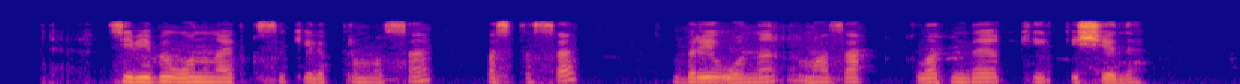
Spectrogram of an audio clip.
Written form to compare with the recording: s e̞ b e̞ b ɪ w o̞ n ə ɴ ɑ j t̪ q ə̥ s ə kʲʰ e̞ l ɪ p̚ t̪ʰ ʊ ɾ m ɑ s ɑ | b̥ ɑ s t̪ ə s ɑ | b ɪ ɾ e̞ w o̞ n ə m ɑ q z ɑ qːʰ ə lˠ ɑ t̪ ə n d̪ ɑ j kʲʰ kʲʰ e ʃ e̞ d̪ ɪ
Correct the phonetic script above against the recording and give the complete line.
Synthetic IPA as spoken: s e̞ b e̞ b ɪ w o̞ n ə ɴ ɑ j t̪ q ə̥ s ə kʲʰ e̞ l ɪ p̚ t̪ʰ ʊ ɾ m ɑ s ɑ | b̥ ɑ s t̪ ɑ s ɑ | b ɪ ɾ e̞ w o̞ n ə m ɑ z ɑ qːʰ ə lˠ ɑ t̪ ə n d̪ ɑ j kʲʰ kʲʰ e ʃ e̞ d̪ ɪ

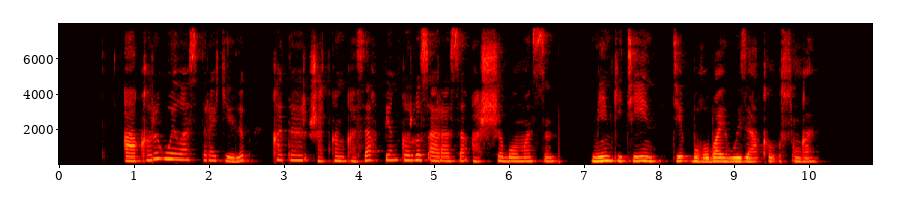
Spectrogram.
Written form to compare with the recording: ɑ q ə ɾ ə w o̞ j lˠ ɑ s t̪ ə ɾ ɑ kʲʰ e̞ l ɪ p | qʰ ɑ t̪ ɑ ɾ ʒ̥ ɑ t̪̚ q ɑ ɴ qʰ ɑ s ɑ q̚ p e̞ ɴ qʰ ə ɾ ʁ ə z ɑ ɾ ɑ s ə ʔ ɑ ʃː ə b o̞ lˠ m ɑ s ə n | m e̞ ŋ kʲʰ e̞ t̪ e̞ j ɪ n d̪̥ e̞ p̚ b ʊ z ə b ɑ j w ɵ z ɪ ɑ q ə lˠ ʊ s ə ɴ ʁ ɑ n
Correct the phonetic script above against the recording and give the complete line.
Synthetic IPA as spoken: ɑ q ə ɾ ə w o̞ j lˠ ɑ s t̪ ə ɾ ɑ kʲʰ e̞ l ɪ p | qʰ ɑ t̪ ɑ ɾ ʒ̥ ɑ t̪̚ q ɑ ɴ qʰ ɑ z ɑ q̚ p e̞ ɴ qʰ ə ɾ ʁ ə z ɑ ɾ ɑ s ə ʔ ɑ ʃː ə b o̞ lˠ m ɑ s ə n | m e̞ ŋ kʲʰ e̞ t̪ e̞ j ɪ n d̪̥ e̞ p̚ b ʊ ʁ ə b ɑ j w ɵ z ɪ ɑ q ə lˠ ʊ s ə ɴ ʁ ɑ n

